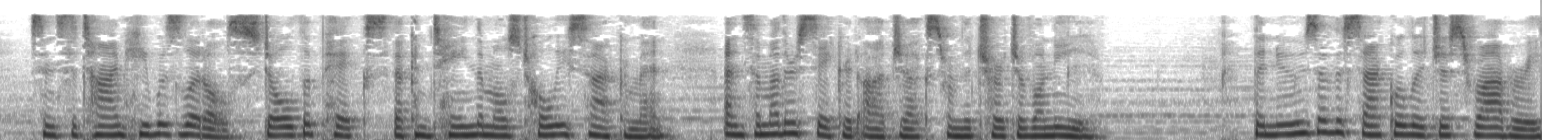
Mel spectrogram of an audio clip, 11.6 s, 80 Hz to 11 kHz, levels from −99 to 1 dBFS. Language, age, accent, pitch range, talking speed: English, 40-59, American, 180-220 Hz, 160 wpm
